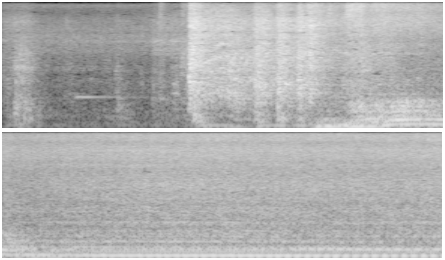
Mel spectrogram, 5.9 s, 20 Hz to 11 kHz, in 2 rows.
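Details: 2003 Chevrolet Corvette Z06 LS engine after valve spring replacement: starter cranks, engine fires and settles into a steady, even rumble with no ticking; valve train sounds healthy, normal start and idle.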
